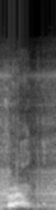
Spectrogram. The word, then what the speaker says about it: rugged: lean rare better luggage rugged don't forget rugged it's actually two syllables not one so luggage rugged Right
